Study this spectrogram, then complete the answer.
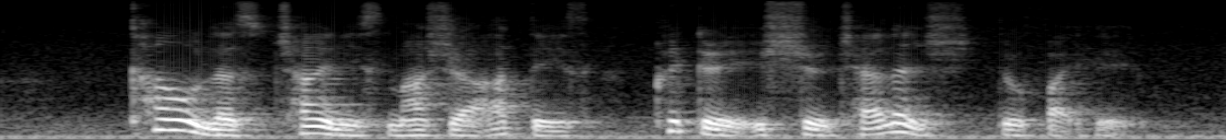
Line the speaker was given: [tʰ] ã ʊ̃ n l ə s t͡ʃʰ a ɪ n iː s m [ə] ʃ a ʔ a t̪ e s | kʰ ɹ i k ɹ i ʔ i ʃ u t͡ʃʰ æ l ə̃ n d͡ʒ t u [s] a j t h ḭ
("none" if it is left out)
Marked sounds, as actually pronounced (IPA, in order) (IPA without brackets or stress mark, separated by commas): kʰ, a, f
